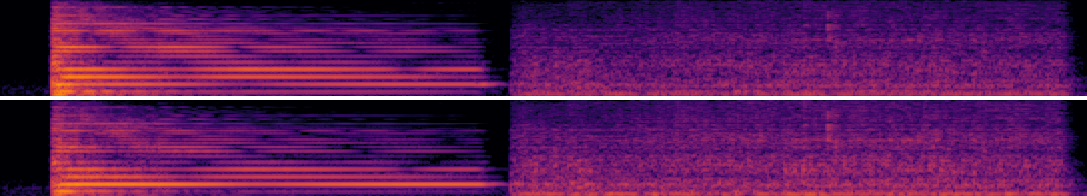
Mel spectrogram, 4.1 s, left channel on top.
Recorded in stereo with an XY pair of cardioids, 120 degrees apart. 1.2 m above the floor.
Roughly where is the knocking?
I don't hear knocking.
